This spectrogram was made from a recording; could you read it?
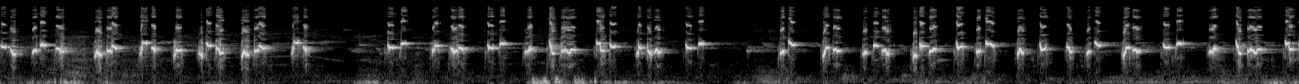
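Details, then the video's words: Yellow-vented bulbul 'ropel' lure song intended to get other bulbuls singing: an ongoing stream of short, bubbly, slightly whistled phrases in quick succession, broken by a couple of brief pauses. "trucukan gacor TARUNG ROPEL PANJANG pancingan trucukan agar bunyi jadikan burung trucuk gacor NYAUT"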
